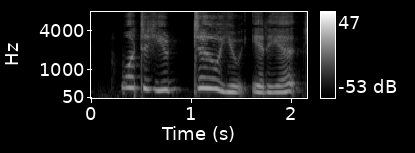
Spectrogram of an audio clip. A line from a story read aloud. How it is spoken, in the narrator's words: she cried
